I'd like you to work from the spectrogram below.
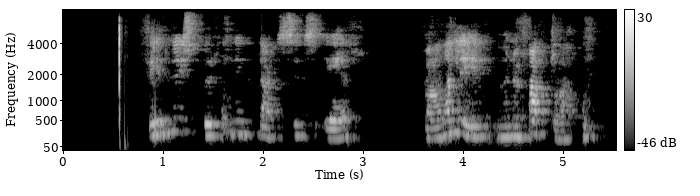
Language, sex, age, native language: Icelandic, female, 40-49, Icelandic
